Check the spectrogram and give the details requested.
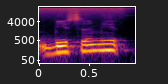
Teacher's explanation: pada kalimat sin sukun atau sin yang mati itu jangan sampai ada pantulan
